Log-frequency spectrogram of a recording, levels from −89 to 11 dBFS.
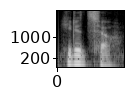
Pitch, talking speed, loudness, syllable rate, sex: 105 Hz, 265 wpm, -17 LUFS, 5.7 syllables/s, male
